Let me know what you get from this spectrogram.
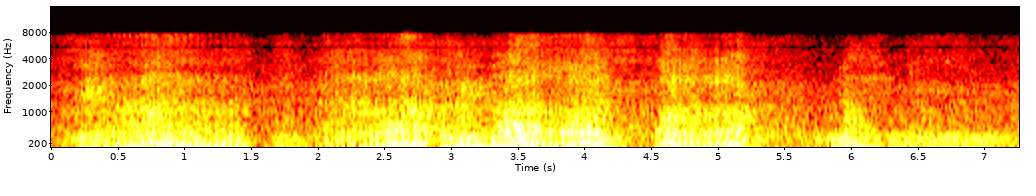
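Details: Two puggles playing tug of war with a grubby stuffing-less toy squirrel, one dragged around by the other; sustained deep rumbling growls in long swells of one to two seconds, rising and falling in intensity.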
